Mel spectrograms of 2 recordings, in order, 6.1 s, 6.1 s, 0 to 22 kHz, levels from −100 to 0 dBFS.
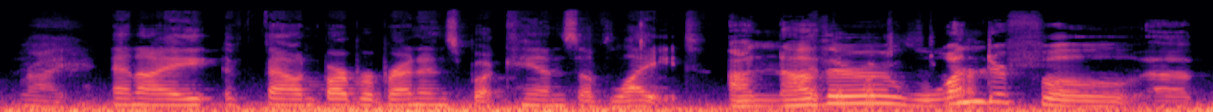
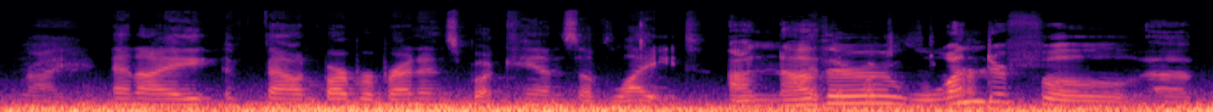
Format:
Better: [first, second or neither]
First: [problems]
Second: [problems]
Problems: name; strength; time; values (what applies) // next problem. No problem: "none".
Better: first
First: wind noise on the microphone; occasional gusts; 20 dB below the speech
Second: wind noise on the microphone; heavy; 9 dB below the speech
